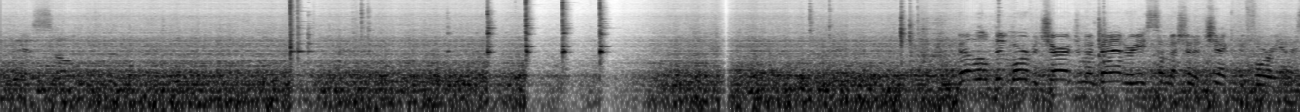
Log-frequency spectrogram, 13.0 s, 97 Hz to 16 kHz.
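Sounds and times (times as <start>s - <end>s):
steady low rumble: 0.0s - 13.0s
hammer ringing on steel bar: 4.9s - 6.2s.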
